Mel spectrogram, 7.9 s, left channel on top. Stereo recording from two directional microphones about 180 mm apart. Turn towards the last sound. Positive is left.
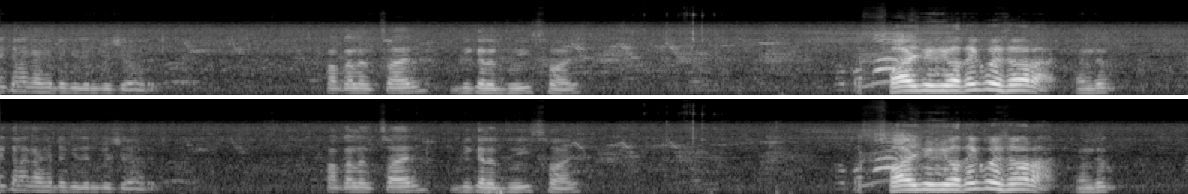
turn(degrees=-55)  # may be behind; listen again after turning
